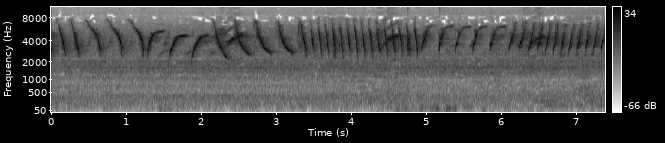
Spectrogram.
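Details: Canary breeding call for prompting pairing: regular train of sharp, downswept high chips, slower at first and quickening into a rapid even series.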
